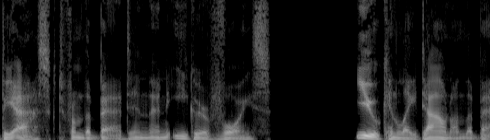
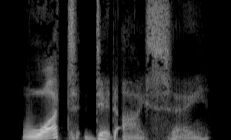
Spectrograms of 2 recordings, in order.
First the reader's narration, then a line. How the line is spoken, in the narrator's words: I growled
